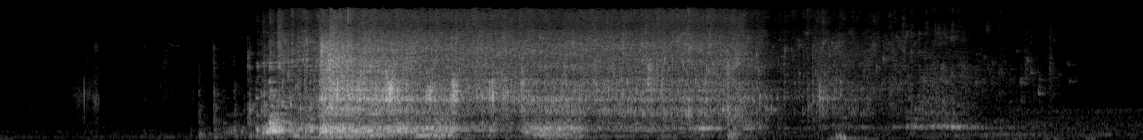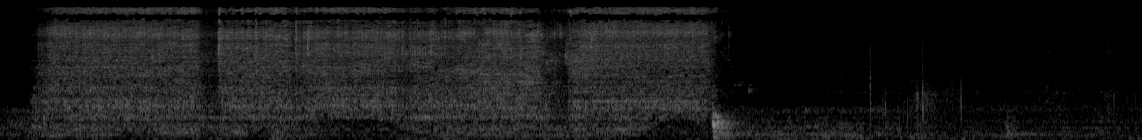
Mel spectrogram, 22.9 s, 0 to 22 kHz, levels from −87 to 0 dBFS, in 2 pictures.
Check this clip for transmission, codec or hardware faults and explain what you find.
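No transmission, codec or hardware fault can be heard anywhere in this recording of sounds. Nothing in it points to trouble in how the audio was sent, encoded or captured.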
